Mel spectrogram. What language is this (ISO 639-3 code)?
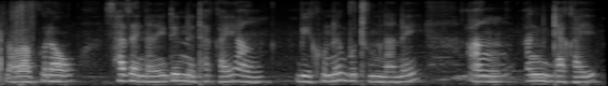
brx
